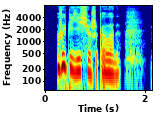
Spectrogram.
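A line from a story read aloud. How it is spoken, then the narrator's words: Soft offer. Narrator (Russian): мягко предложила я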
